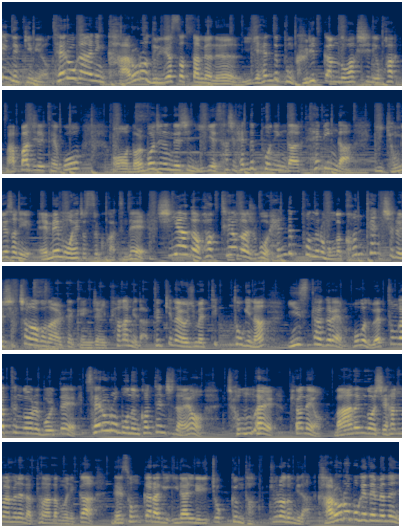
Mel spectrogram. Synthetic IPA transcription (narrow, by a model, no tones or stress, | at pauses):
inːɯk͈imijo̰sʰe̞ɾoɡaːɲinkʰaɾoɾonɯʎːʌs͈ʌt̚t͈amjʌnɯniɡe̞ɦendɯpʰonkɯɾip̚k͈amdoɸwak̚ɕ͈iɾiɸwaɡ̚ma̰p͈ad͡ʑiɭtʰe̞ɡo | ʌnʌɭbʌd͡ʑinɯnde̞ɕʰiniɡe̞sʰaɕʰiɭhɦe̞ndɯpʰoɲinɡahʰe̞binɡa̰ | ikjʌŋɡe̞sʰʌɲie̞me̞mohe̞d͡ʑʌs͈ɯɭk͈ʌk͈atʰɯnde̞ | ɕɕʰijaɡaɸwak̚tʰɯjʌɡad͡ʑuɡohe̞ndɯpʰonɯɾomwʌŋɡakʰʌntʰe̞nt͡ɕʰɯɾɯɭɕʰit͡ɕʰʌŋɦaɡʌnaɦaɭt͈e̞kwe̞ŋd͡ʑaŋipʰjʌnɦamɲida̰tʰɯkʰinajod͡ʑɯme̞tʰik̚tʰoɡina | insʰɯ̥tʰaɡɯɾe̞mhoɡɯnwe̞pʰunɡatʰɯnɡʌɾɯɭboɭt͈e̞sʰe̞ɾoɾobonɯnkʰʌntʰe̞nt͡ɕʰɯdanjo | t͡ɕʌŋmaɭ | pʰjʌne̞jo̰ | manɯnɡʌɕʰiɦanmaɭmɯnɯɭnatʰanadaboɲik͈a | ne̞sʰoŋk͈aɾaɡiʔiɾaʎːiɾit͡ɕ͈ok͈ɯmtʌt͡ɕ͈uɾʌdɯmɲida̰kaɾoɾoboɡe̞dwe̞mjʌnɯn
